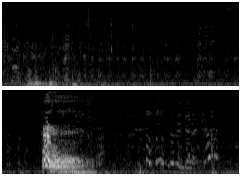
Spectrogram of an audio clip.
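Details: Pet dog in a home compilation giving one loud, harsh bark lasting about a second, partway through. Quiet speech comes before it, soft higher calls follow, and a low steady hum runs underneath.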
